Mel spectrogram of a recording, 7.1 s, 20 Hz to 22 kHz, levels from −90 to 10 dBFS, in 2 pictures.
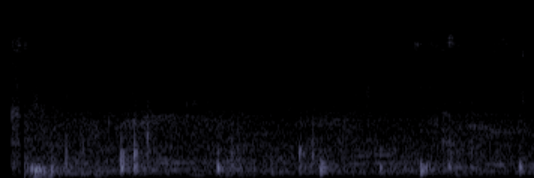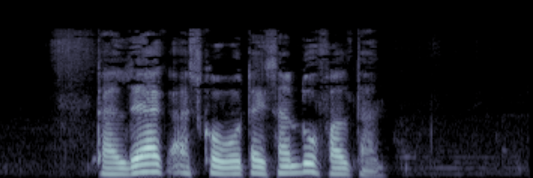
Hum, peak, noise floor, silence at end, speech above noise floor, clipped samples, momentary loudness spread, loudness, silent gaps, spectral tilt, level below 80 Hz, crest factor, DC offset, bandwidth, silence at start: none; -2 dBFS; -69 dBFS; 1.05 s; 49 dB; under 0.1%; 13 LU; -21 LUFS; none; -7 dB/octave; -70 dBFS; 22 dB; under 0.1%; 11.5 kHz; 4.2 s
